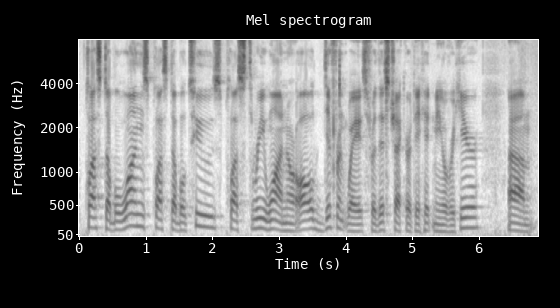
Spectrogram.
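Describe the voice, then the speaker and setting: A man's voice: medium pitch, darkish tone. Methodical man explaining a game position. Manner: methodical, patient, with fillers. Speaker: backgammon teacher.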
